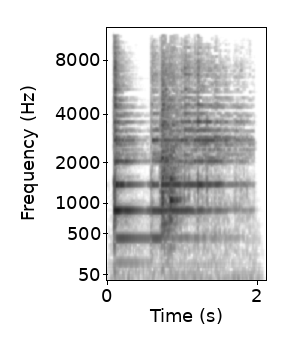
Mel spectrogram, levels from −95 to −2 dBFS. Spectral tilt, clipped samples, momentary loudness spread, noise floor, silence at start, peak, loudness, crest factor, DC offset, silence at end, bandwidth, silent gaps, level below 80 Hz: 1.5 dB/octave; under 0.1%; 17 LU; -43 dBFS; 0.1 s; -4 dBFS; -22 LUFS; 20 dB; under 0.1%; 0.2 s; 11.5 kHz; none; -66 dBFS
